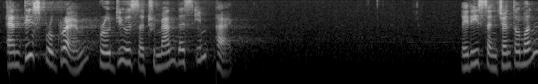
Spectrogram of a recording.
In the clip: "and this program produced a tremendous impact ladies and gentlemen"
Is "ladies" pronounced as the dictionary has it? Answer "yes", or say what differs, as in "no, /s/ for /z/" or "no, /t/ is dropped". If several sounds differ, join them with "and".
no, /s/ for /z/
